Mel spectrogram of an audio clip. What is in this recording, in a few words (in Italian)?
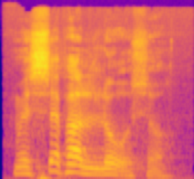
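"palloso", dialettale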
